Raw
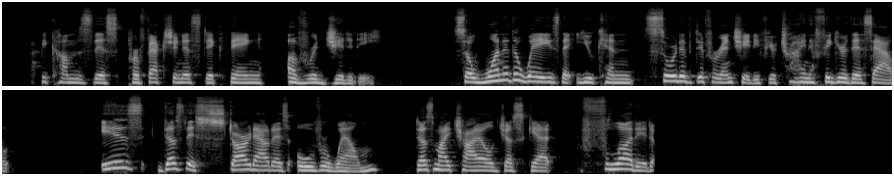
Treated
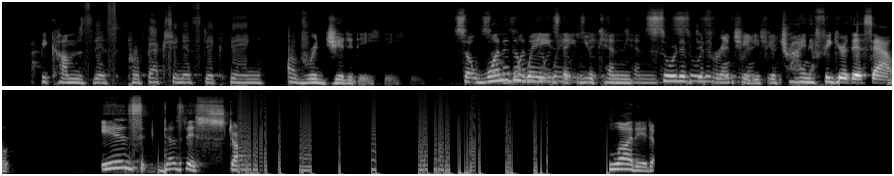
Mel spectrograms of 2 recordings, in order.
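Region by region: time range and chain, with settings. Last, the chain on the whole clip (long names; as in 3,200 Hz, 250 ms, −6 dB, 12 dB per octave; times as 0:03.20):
0:00.80–0:03.00: phase distortion by the signal itself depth 0.16 ms + tilt shelving filter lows +6.5 dB, about 1,200 Hz + downward compressor 2.5 to 1, threshold −33 dBFS
0:03.57–0:07.79: parametric band 2,400 Hz −10 dB 1.4 octaves + notch comb filter 200 Hz + repeating echo 257 ms, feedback 21%, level −10 dB
0:08.37–0:08.86: high-pass with resonance 470 Hz, resonance Q 4.7 + hard clipping −5 dBFS
0:10.13–0:10.69: tilt shelving filter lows +6.5 dB, about 900 Hz + compressor whose output falls as the input rises −24 dBFS + transient designer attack −9 dB, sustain +11 dB
0:11.25–0:14.98: one scale factor per block 7 bits + tuned comb filter 110 Hz, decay 0.28 s, mix 80% + comparator with hysteresis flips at −25 dBFS
whole clip: no processing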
